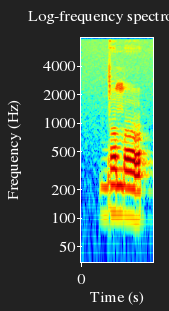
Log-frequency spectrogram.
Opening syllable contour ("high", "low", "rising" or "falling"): low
